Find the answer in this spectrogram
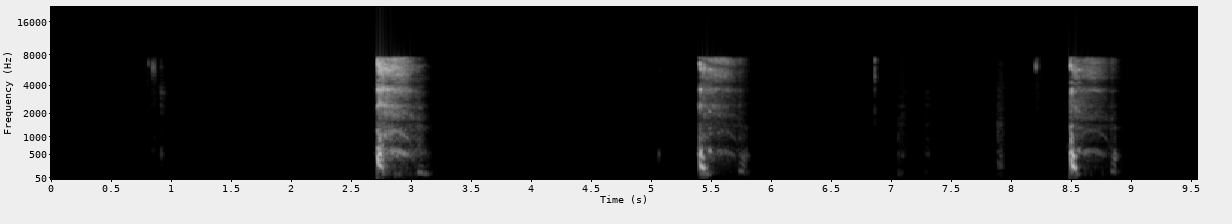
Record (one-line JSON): {"three_cough_length": "9.6 s", "three_cough_amplitude": 27256, "three_cough_signal_mean_std_ratio": 0.15, "survey_phase": "alpha (2021-03-01 to 2021-08-12)", "age": "18-44", "gender": "Male", "wearing_mask": "No", "symptom_cough_any": true, "symptom_fatigue": true, "symptom_fever_high_temperature": true, "symptom_headache": true, "symptom_change_to_sense_of_smell_or_taste": true, "symptom_loss_of_taste": true, "symptom_onset": "3 days", "smoker_status": "Current smoker (e-cigarettes or vapes only)", "respiratory_condition_asthma": false, "respiratory_condition_other": false, "recruitment_source": "Test and Trace", "submission_delay": "2 days", "covid_test_result": "Positive", "covid_test_method": "RT-qPCR", "covid_ct_value": 11.9, "covid_ct_gene": "ORF1ab gene", "covid_ct_mean": 12.3, "covid_viral_load": "96000000 copies/ml", "covid_viral_load_category": "High viral load (>1M copies/ml)"}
